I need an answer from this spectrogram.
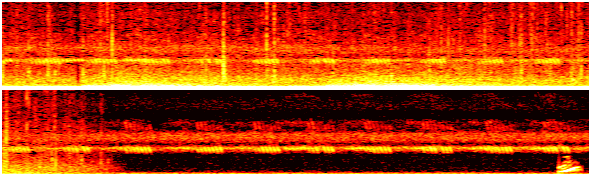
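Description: Rain sound effect with a cricket chirping steadily in a fast pulse; the rain swells and ebbs, then cuts off suddenly about five seconds in, leaving the crickets alone. Right at the end a loud rising frog-like call starts.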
